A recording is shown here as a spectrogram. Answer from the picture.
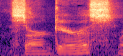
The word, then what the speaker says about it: Sargeras: But if you do have Blood of Sargeras or Sargeras, whichever way you want to pronounce it, there's a vendor now, Garrus, right? Yeah, I think it's a hard God. G, right? – Yes.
